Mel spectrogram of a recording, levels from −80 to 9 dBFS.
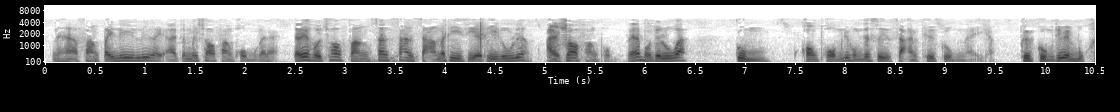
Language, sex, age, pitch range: Thai, male, 30-49, 110-145 Hz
